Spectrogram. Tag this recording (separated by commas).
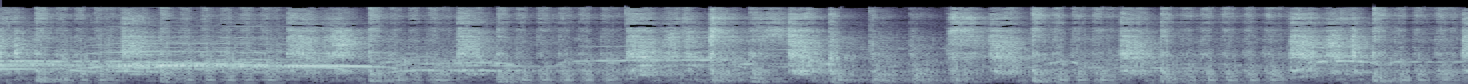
Vocal music, Beatboxing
